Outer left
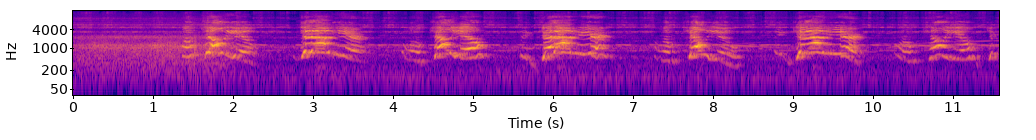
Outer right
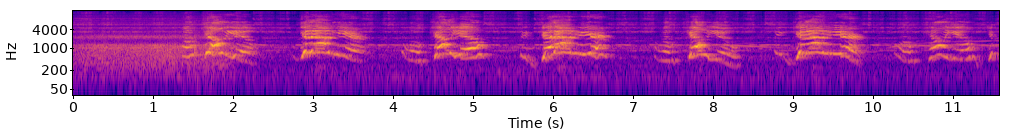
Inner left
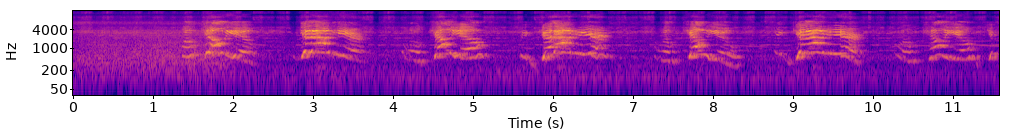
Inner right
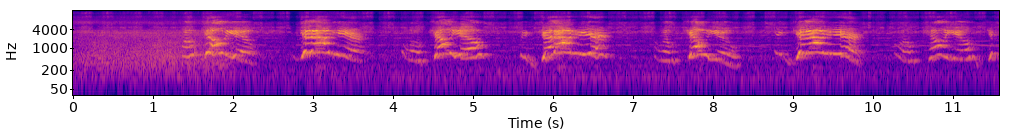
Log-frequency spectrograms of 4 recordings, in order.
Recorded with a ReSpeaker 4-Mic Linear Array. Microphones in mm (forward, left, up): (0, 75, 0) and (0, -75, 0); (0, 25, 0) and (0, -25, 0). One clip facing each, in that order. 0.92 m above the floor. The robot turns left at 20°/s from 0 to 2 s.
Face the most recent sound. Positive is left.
turn(degrees=-10)  # may be behind; listen again after turning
